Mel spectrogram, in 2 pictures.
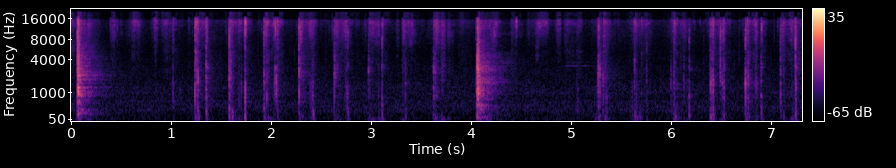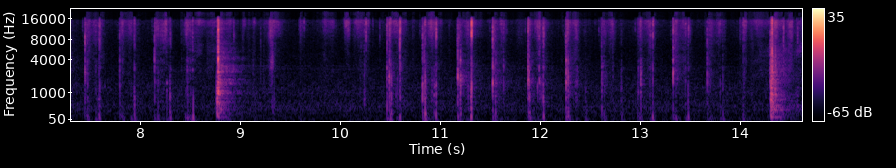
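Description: Tarot cards shuffled by hand in quick, crisp bursts of riffling clicks, repeated in short runs with brief pauses, close and clear with no talking.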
